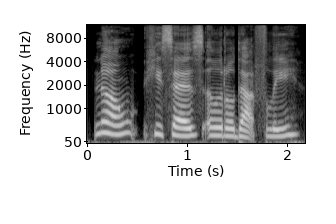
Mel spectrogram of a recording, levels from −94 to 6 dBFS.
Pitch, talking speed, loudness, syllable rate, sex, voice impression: 235 Hz, 165 wpm, -17 LUFS, 4.7 syllables/s, female, feminine, adult-like, slightly powerful, slightly intellectual, slightly strict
